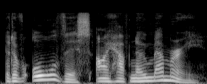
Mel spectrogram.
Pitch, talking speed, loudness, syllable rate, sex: 150 Hz, 230 wpm, -16 LUFS, 5.4 syllables/s, male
